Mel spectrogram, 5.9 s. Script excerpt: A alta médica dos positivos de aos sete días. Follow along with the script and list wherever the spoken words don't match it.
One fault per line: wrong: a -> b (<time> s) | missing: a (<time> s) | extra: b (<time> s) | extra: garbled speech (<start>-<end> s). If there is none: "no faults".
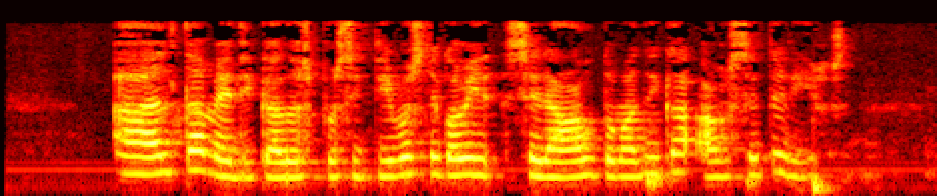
extra: covid será automática (2.8 s)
